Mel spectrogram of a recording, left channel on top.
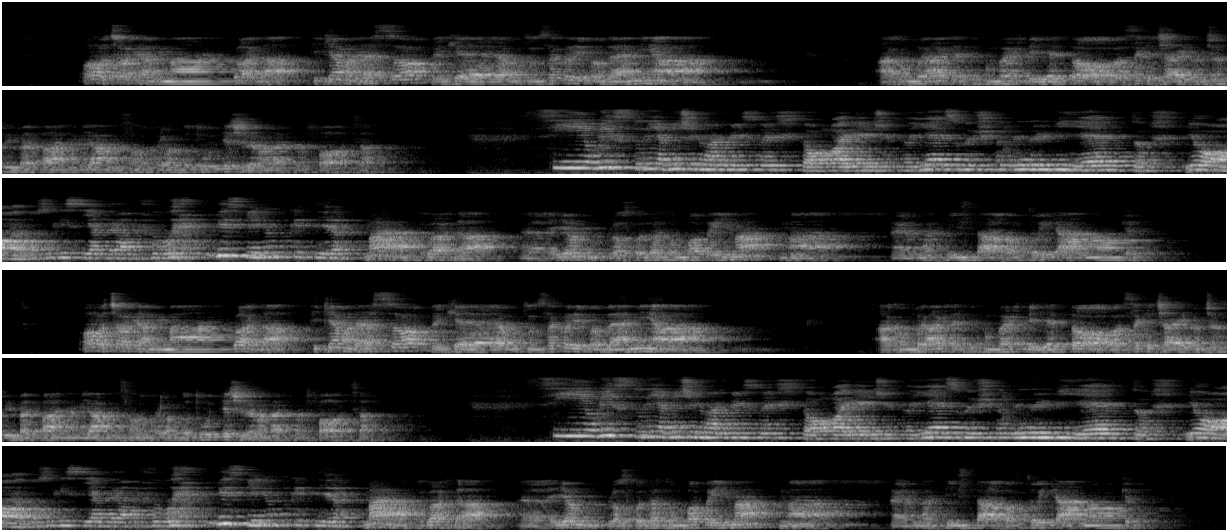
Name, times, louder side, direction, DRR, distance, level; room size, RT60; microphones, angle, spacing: voice 1, 0.8-7.0 7.3-7.5 8.7-16.0 28.1-29.3 29.6-35.8, right 2 dB, 35° right, -3 dB, 0.3 m, -27 dB
voice 2, 17.6-27.9, equal, 75° left, -8 dB, 0.7 m, -23 dB
3.7 x 2.0 x 2.6 m, 1.1 s
head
